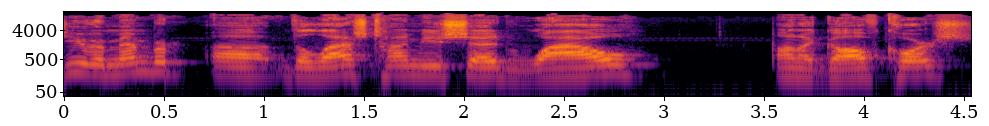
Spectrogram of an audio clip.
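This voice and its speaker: Speaking with ordinary pitch variation, a man uses a fairly high pitch. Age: 50s. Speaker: TV news anchor and podcast host. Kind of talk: interview.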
